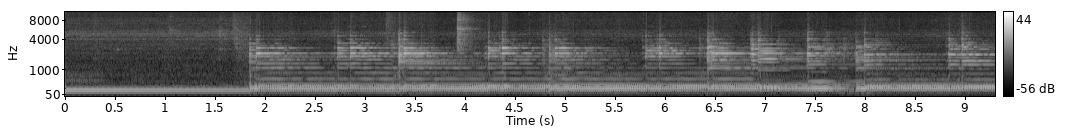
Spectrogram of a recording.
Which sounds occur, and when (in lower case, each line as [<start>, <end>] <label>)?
[0.00, 9.30] mechanisms
[1.80, 9.30] music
